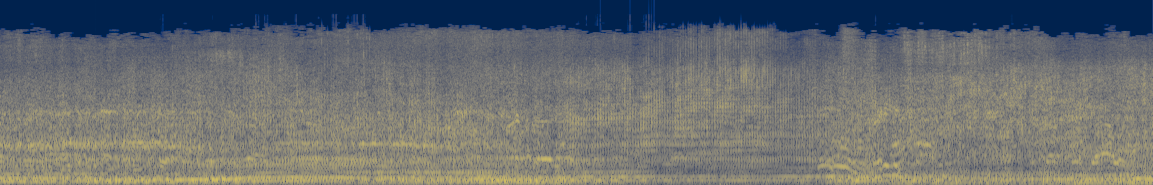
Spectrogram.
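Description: Race car engines roar loudly around a track.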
